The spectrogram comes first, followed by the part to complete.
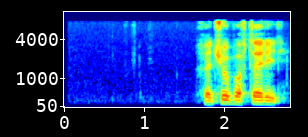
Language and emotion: Russian, neutral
